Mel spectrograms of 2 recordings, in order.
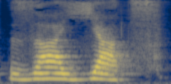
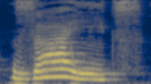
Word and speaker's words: заяц: You don't say it as zayats. Zayats. No. It's not stressed, so you pronounce it as zayits.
